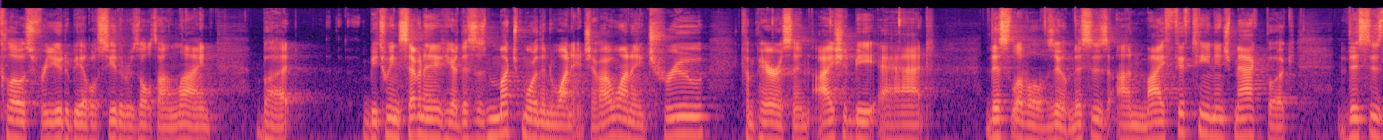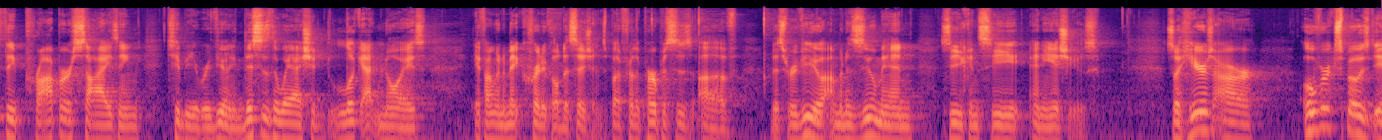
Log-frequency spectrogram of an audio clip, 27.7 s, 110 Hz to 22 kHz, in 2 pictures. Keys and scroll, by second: 7.5 super+-, 20.1 super+=.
